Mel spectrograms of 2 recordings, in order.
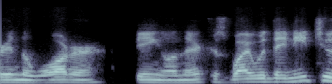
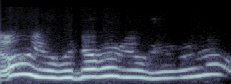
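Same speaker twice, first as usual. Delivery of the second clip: very high, louder parrot voice mimicking a phone call; parrot imitation; 5 dB louder than usual. Owner imitating how her parrot mimics phone calls, high squawk. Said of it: "It mimics phone calls".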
